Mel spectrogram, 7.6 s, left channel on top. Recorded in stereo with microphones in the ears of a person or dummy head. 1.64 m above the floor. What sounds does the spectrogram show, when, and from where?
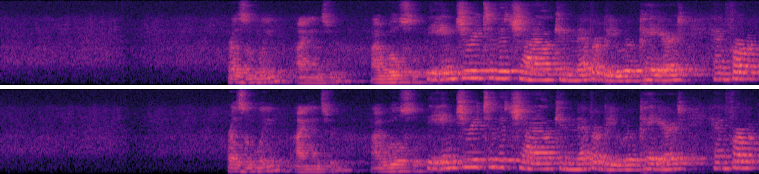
2.3 s a man speaking: 85° right, 1.3 m; by 4.2 s 40° left (ahead or behind), 0.9 m
4.3 s a woman speaking: 10° left (ahead or behind), 1.0 m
